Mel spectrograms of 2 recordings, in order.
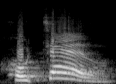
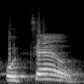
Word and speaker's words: hotel: Hotel. Hotel. Un dernier exemple. Wait. Hamburger. Hamburger. Je veux un hamburger. Eux vont dire hamburger. Hamburger. Donc, c'est ça. En anglais, les H sont prononcés, contrairement au français.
